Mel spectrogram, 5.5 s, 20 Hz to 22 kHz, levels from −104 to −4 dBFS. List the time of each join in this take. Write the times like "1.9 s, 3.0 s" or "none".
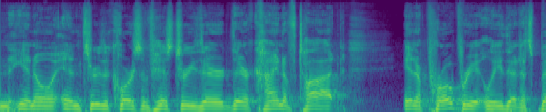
none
